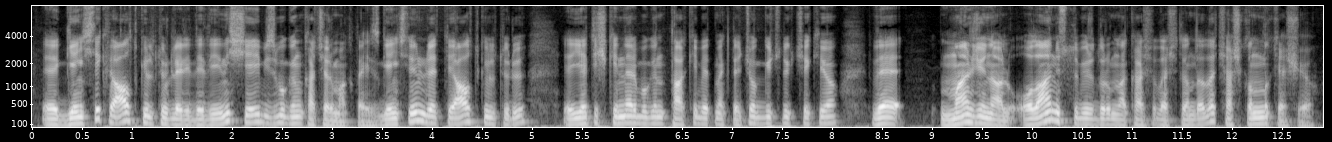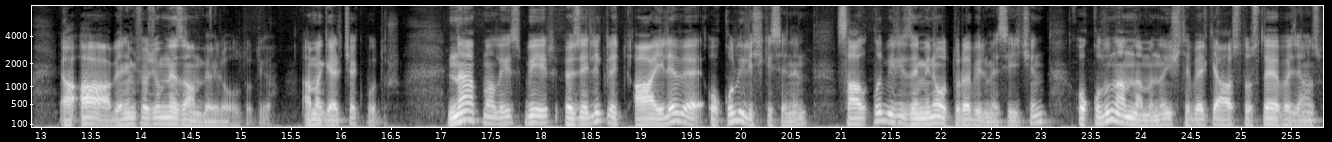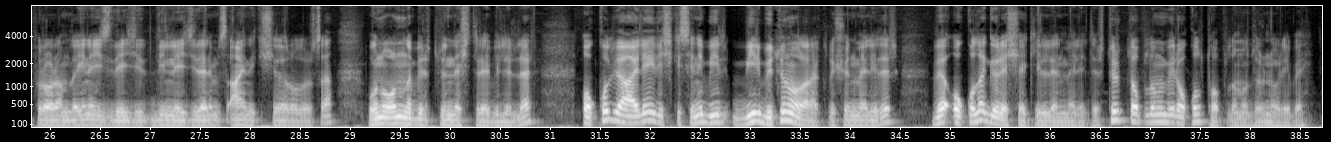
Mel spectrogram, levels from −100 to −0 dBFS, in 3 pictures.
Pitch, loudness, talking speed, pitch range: 100 Hz, -17 LUFS, 140 wpm, 85-120 Hz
